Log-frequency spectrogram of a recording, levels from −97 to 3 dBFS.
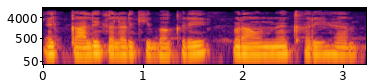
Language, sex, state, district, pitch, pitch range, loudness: Hindi, male, Assam, Kamrup Metropolitan, 105 Hz, 100-110 Hz, -21 LUFS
